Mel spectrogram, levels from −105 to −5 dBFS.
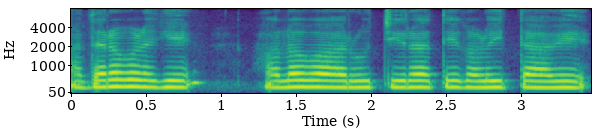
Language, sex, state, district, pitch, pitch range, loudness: Kannada, female, Karnataka, Bidar, 230 Hz, 225-240 Hz, -14 LUFS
